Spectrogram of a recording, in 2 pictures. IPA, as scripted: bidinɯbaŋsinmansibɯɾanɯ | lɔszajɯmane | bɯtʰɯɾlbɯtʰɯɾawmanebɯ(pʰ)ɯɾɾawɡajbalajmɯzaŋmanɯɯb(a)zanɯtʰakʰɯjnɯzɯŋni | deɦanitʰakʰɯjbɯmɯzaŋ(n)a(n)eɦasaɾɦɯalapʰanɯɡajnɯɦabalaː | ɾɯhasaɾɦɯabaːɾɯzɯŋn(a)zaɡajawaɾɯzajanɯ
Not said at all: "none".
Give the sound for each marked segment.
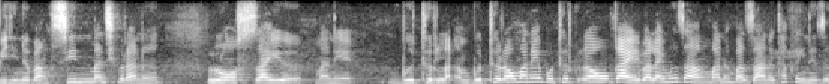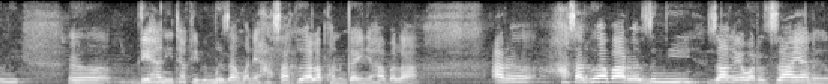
tʰ, a, m, n, i

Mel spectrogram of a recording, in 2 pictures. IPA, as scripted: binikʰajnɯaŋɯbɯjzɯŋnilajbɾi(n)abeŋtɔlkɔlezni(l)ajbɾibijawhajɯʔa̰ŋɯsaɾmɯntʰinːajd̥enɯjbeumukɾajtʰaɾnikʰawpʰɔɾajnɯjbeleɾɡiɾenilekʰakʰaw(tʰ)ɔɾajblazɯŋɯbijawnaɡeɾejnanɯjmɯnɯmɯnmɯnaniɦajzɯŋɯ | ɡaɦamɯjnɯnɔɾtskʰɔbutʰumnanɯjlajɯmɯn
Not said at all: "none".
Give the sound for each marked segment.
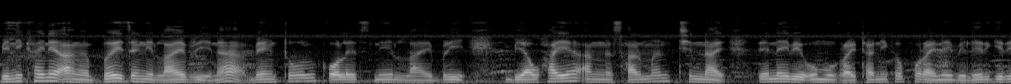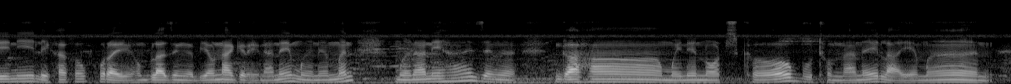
n, l, pʰ

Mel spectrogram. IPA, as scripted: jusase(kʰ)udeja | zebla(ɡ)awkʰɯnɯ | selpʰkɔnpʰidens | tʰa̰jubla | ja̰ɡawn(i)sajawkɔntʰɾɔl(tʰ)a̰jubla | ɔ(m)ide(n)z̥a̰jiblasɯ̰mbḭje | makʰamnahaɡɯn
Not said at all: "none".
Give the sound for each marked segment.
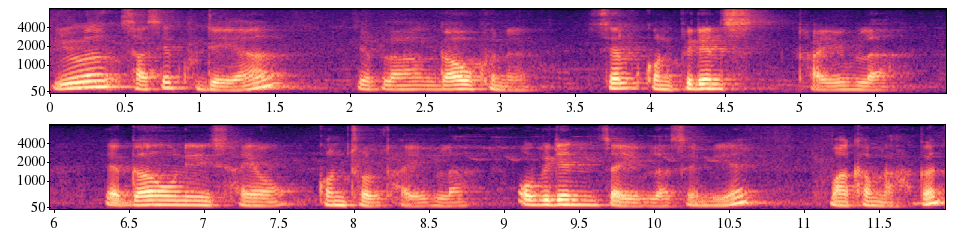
kʰ, ɡ, i, tʰ, b, n

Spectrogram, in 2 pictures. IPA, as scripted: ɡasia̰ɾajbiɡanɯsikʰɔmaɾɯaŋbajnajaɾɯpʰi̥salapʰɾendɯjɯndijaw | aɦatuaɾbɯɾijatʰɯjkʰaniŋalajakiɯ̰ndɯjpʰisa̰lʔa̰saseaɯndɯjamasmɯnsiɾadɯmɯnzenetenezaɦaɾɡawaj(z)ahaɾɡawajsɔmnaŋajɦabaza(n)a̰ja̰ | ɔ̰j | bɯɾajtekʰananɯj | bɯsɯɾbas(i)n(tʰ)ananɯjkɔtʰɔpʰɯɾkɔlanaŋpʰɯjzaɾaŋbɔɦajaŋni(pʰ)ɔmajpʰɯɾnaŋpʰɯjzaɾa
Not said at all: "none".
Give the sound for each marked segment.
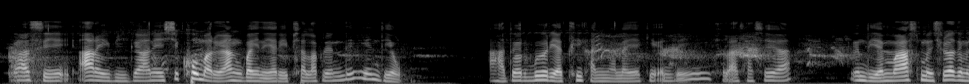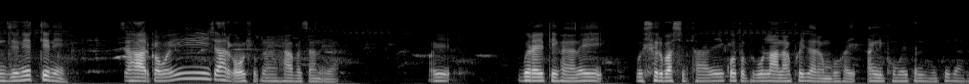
z, n, i, tʰ, pʰ

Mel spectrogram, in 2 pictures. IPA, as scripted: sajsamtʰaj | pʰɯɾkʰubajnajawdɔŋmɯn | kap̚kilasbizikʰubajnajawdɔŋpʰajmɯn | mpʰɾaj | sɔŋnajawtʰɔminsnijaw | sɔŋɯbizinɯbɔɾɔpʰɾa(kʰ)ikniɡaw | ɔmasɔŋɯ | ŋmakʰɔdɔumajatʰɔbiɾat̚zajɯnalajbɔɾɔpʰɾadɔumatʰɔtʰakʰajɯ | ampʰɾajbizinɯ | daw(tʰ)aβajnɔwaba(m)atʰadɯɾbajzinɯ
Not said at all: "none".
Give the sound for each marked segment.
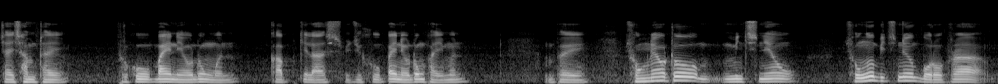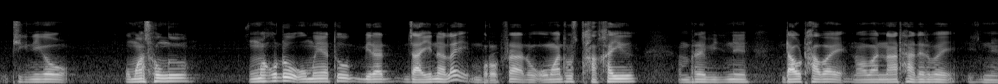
pʰ, tʰ, n

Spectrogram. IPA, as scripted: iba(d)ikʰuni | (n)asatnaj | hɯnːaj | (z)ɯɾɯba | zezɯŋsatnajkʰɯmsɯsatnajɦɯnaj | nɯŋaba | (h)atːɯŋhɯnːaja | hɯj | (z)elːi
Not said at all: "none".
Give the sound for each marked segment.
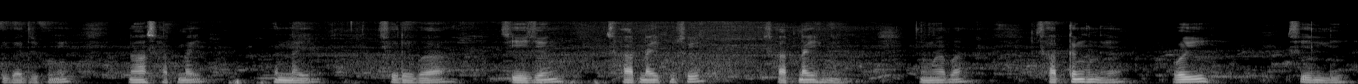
d, n, s, s, s

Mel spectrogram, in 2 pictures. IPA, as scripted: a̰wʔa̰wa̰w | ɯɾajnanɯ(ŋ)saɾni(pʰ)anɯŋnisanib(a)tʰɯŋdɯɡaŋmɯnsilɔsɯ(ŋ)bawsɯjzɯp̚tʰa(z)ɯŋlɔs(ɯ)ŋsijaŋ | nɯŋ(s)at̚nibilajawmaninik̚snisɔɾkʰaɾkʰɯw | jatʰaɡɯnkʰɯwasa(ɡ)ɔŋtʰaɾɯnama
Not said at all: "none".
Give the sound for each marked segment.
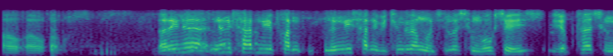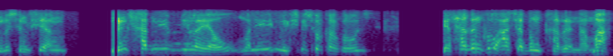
ŋ, pʰ, i, ŋ, s, ɯ, s, d

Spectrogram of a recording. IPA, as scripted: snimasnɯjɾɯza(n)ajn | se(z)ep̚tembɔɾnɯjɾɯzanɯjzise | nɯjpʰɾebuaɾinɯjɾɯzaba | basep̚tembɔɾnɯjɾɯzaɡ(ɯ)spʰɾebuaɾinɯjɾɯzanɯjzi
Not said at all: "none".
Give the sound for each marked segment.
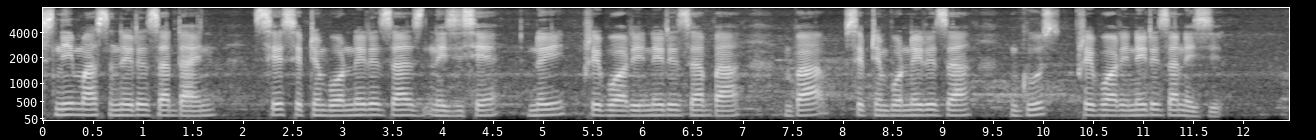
d, s, u

